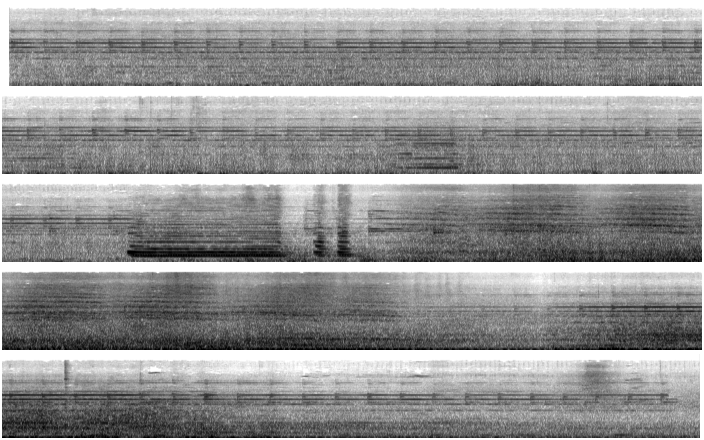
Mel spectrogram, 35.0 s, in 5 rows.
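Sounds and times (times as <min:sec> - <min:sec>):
crossing bells ringing: 0:00.1 - 0:34.9
train passing rumble: 0:00.1 - 0:34.9
train wheel noise: 0:00.1 - 0:34.9
faint train horn: 0:06.7 - 0:08.0, 0:10.8 - 0:11.8, 0:15.2 - 0:17.7
loud train horn blast: 0:10.9 - 0:11.7, 0:15.2 - 0:17.7.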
